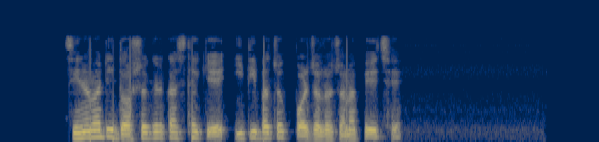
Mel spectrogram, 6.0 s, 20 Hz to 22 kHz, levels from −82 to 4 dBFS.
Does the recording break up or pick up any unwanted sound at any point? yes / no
no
